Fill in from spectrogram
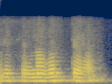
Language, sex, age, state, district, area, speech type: Kashmiri, male, 30-45, Jammu and Kashmir, Pulwama, urban, conversation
